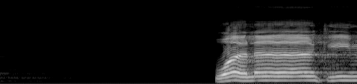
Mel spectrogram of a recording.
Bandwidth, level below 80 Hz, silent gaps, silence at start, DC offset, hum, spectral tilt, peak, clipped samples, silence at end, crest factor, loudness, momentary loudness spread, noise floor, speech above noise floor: 16 kHz; -74 dBFS; none; 2.15 s; under 0.1%; none; -4.5 dB/octave; -2 dBFS; under 0.1%; 0 s; 18 dB; -15 LUFS; 5 LU; -81 dBFS; 64 dB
